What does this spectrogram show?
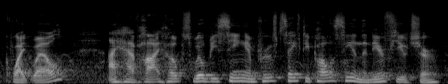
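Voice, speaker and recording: An actor playing an earnest, fussy safety campaigner in a video game, with a grave, meticulous deadpan delivery. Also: male voice, medium pitch, fairly quick, close to an everyday voice. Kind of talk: video game dialogue acting.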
